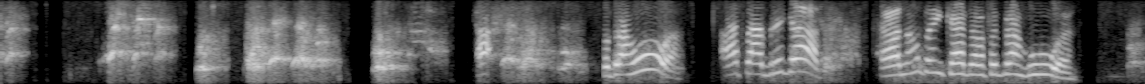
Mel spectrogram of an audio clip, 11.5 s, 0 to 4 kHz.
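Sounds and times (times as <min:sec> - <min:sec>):
dogs barking and yelping: 0:00.0 - 0:00.4, 0:01.0 - 0:06.0, 0:08.2 - 0:08.7, 0:11.2 - 0:11.4
speech: 0:06.1 - 0:10.8.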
